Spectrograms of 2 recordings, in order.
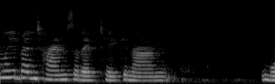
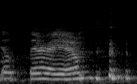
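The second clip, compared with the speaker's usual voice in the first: slow laughing reply; 5 semitones higher, slower than usual. Real, not acted. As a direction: chuckle through it.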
